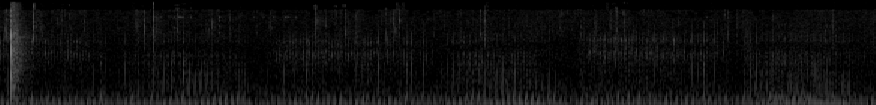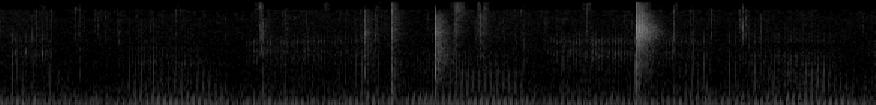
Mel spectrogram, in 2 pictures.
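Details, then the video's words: Sleeping cat purring softly beside a fireplace: a steady low rumbling purr throbs throughout, with occasional sharp pops and crackles from the fire. "Warm Fireplace Ambience with a Sleeping Cat 🐱💤Fireplace & Soft Purring"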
